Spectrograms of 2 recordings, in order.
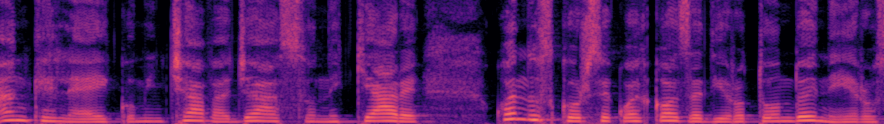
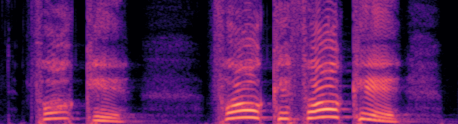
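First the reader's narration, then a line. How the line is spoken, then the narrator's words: Shrieking. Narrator (Italian): prese a strillare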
